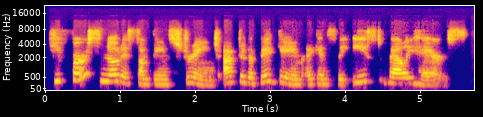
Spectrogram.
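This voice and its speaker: A woman reading a children's storybook aloud expressively, with deliberate, suspenseful phrasing and drawn-out words. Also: fairly high pitch, expressive, rough recording. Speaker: school library read-aloud host.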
